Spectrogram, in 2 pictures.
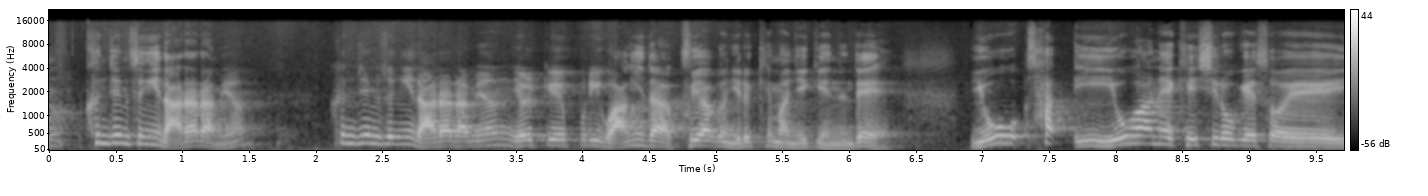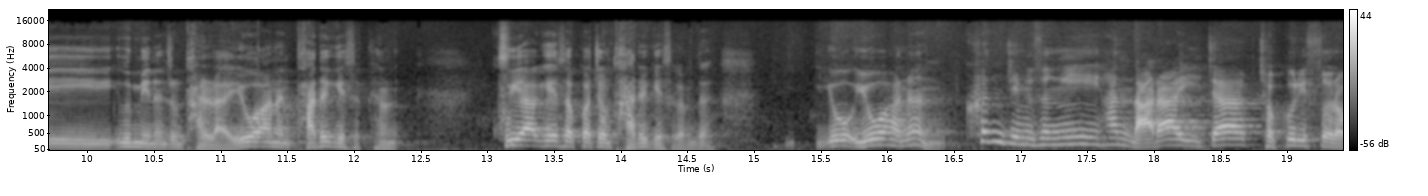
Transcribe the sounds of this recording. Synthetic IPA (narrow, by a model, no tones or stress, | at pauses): kʰɯnd͡ʑimsʰɯŋinaɾaɾamjʌn | kʰɯnd͡ʑimsʰɯŋinaɾaɾamjʌnjʌɭk͈oep͈uɾiwaŋidakujaɡɯniɾʌkʰe̞manje̞ɡiɦe̞nːɯnde̞̰ | josʰaijoɦane̞keɕʰiɾoɡe̞sʰʌe | ɯminɯnt͡ɕomtaɭːa̰jo̰joɦanɯntaɾɯɡesʰʌkʰa | kujaɡɦes̬ʰʌk͈̚wat͡ɕomtaɾɯɡesʰʌkʰːa̰mida̰ | ojoɦanɯnkʰɯnd͡ʑimsʰɯŋiɦanːaɾaid͡ʑat͡ɕʌk͈ɯɾisʌɾa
